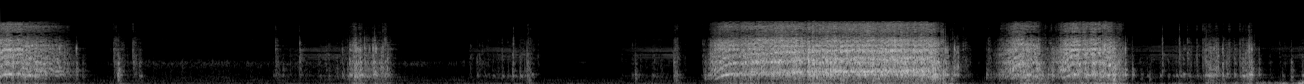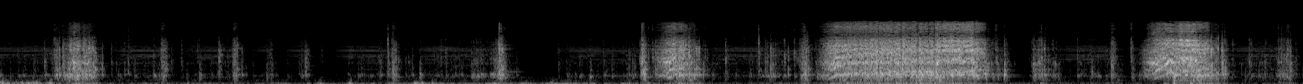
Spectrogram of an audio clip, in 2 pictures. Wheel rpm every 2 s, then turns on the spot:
10, 0, 0, 70, 100, 30, 10, 0, 0, 10, 60, 50, 30.
10-12 24-26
